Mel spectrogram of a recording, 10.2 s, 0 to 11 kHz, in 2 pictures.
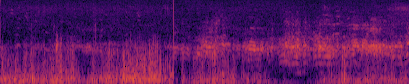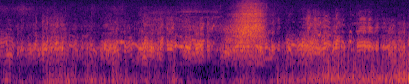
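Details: Large mixed flock of wild geese (barnacle, white-fronted, greylag and bean geese) in Silesia, Poland, 11–13 November 2016, during a goose count. They honk continuously in a dense overlapping chorus of nasal, yelping calls over a low rumbling background.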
